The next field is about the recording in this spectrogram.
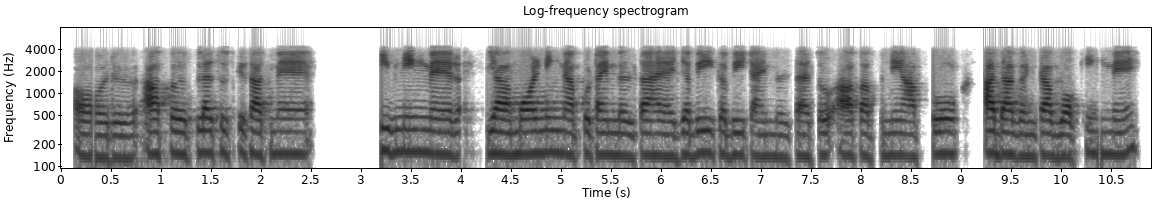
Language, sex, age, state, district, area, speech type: Hindi, male, 18-30, Rajasthan, Jodhpur, urban, conversation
